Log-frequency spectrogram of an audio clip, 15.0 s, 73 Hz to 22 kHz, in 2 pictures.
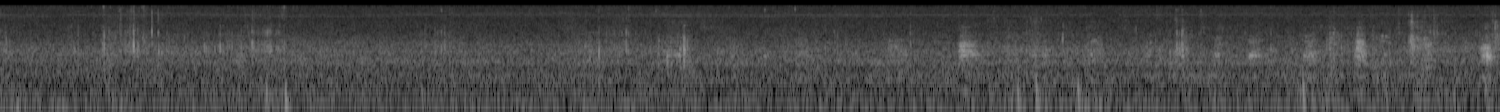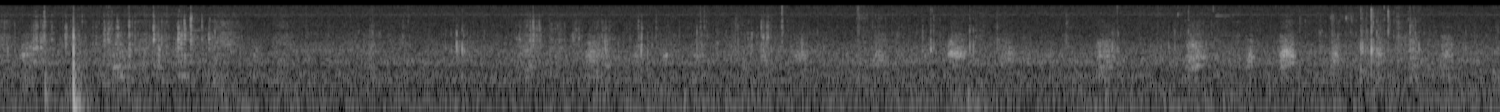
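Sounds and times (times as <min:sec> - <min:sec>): dog panting: 0:03.3 - 0:09.0, 0:10.2 - 0:15.0.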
